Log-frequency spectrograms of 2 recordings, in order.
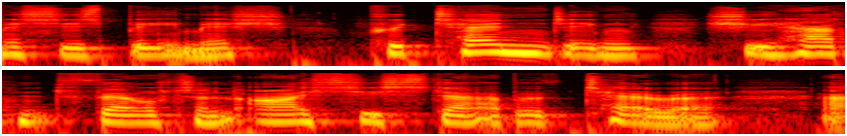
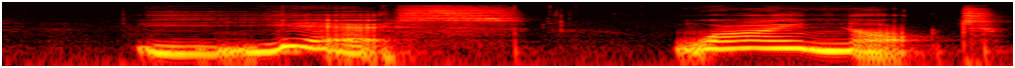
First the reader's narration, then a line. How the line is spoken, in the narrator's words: said Spittleworth slowly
